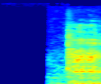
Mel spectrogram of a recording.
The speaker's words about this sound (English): You should like collect all the little recorded burps and just put them into one at some point.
